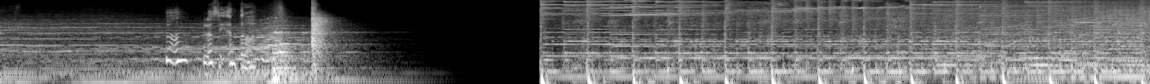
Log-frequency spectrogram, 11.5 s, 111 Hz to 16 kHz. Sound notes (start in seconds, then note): 2.7 clack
